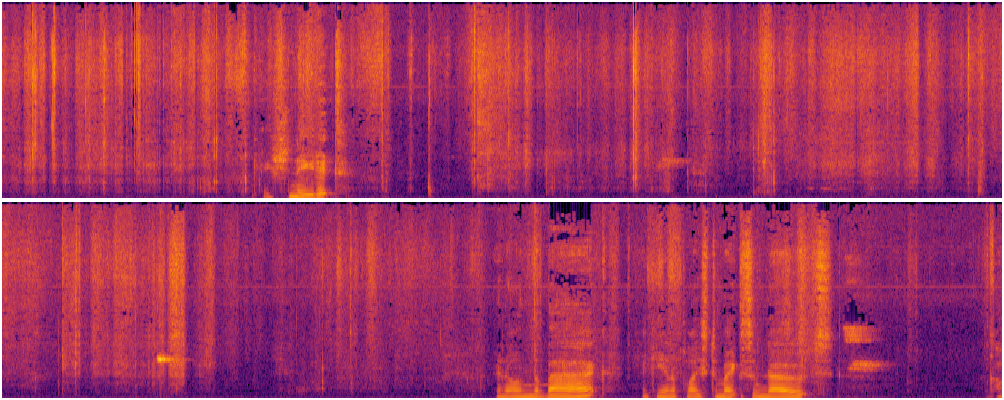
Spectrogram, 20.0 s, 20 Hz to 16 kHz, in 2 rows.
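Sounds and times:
paper pages rustling: 0.0 - 2.8, 3.5 - 14.9
brief high squeak: 11.6 - 11.9.

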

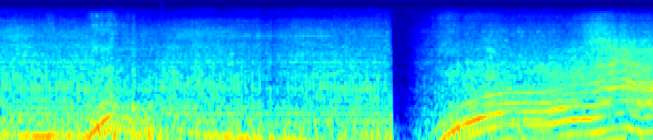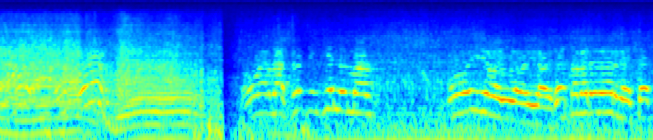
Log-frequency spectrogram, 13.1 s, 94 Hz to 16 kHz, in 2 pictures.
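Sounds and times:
buggy engine revving: 0.0 - 13.0.

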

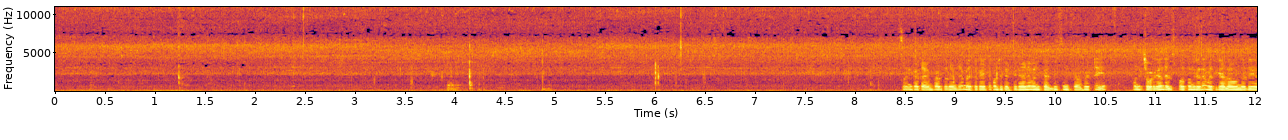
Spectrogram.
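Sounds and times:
rice boiling with hiss and pops: 0.0 - 12.0.

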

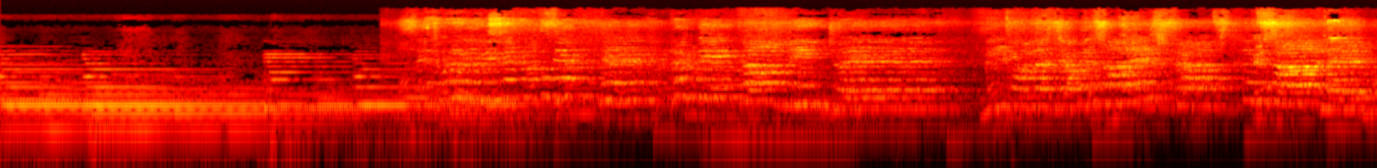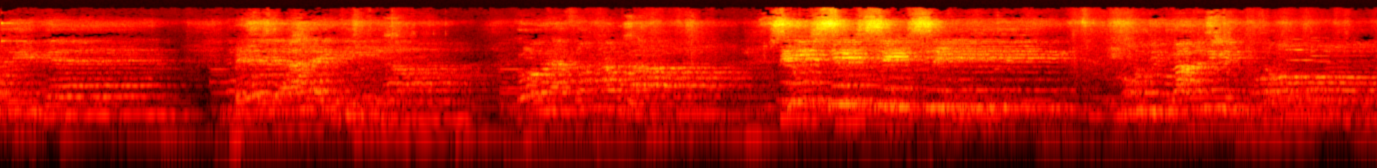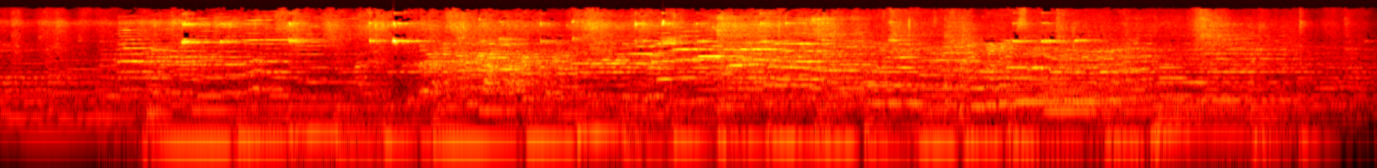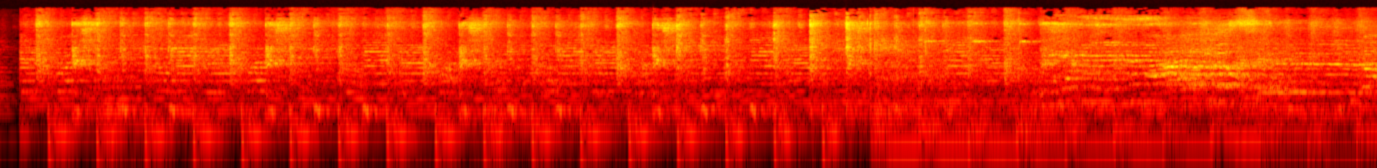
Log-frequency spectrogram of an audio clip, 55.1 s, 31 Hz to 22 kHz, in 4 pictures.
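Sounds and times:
choir singing: 3.8 - 28.5, 51.6 - 55.0.

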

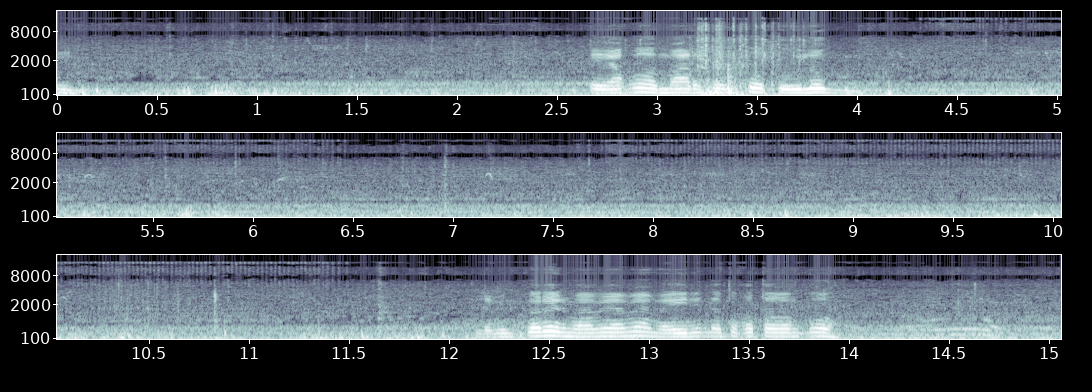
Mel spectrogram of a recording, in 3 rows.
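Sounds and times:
wind on microphone: 0.0 - 13.0
bicycle tyres rolling on asphalt: 0.0 - 15.0
faint ticks: 10.2 - 11.8.

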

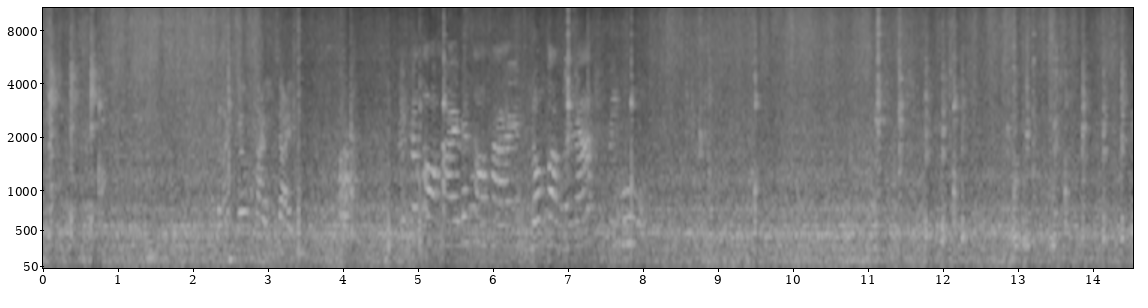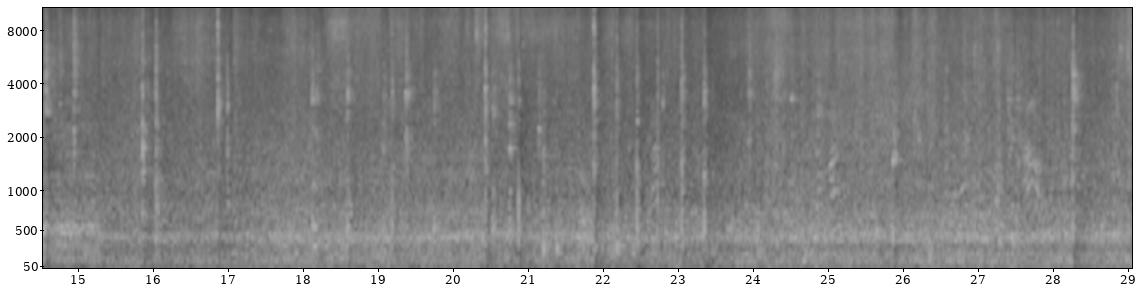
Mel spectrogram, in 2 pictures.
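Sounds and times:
food sizzling: 0.0 - 29.0
metal spatula scraping a wok: 22.8 - 29.0.

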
